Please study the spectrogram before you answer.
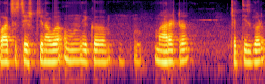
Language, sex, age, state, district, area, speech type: Marathi, male, 60+, Maharashtra, Akola, rural, spontaneous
